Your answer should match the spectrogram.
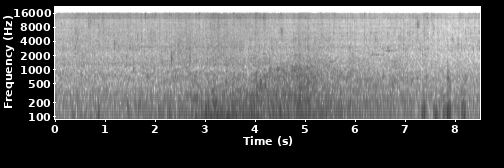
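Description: Water from a stone fountain's spouts splashing into its basin, with wind rumbling on the microphone. A city bus passes close by, getting louder between about three and five seconds in and then fading.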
